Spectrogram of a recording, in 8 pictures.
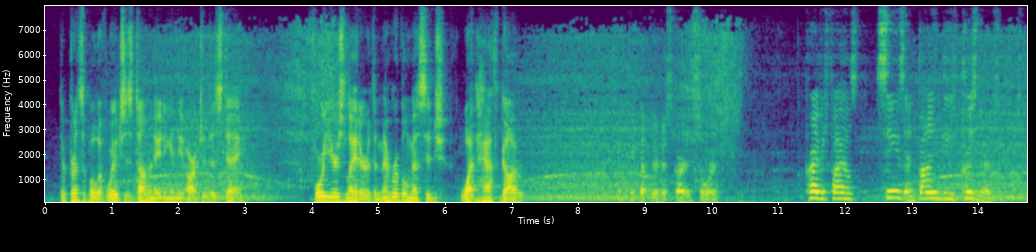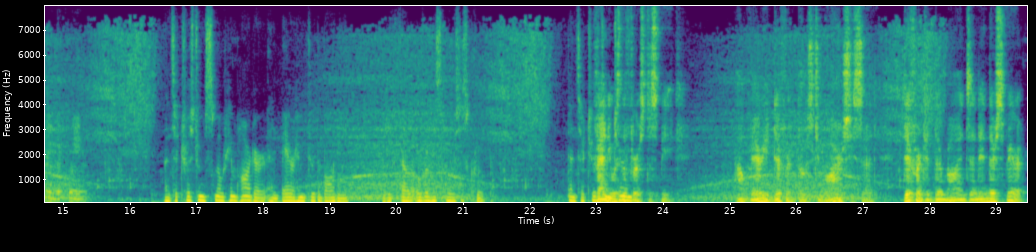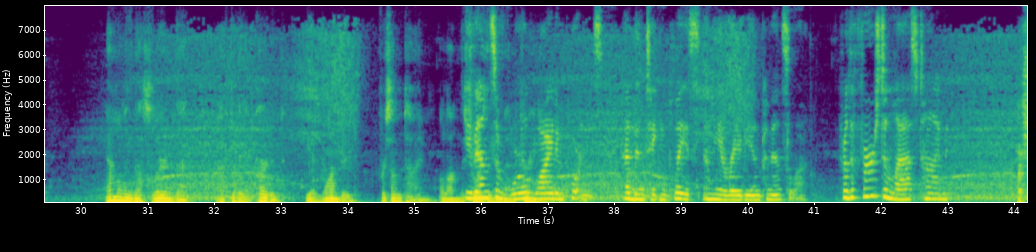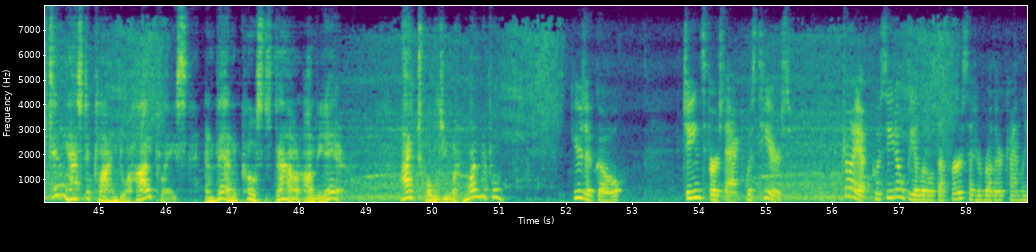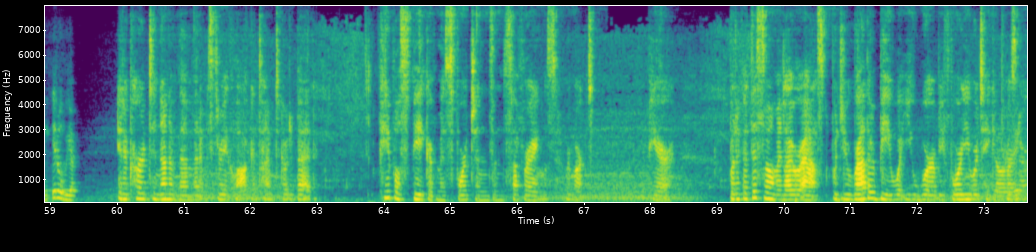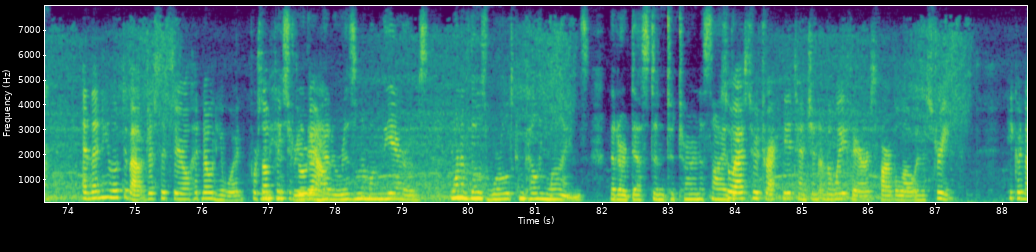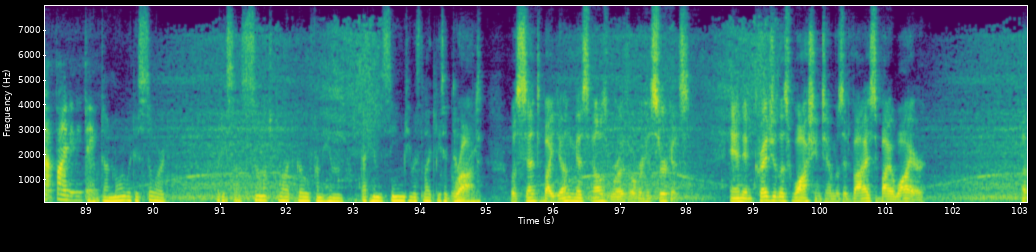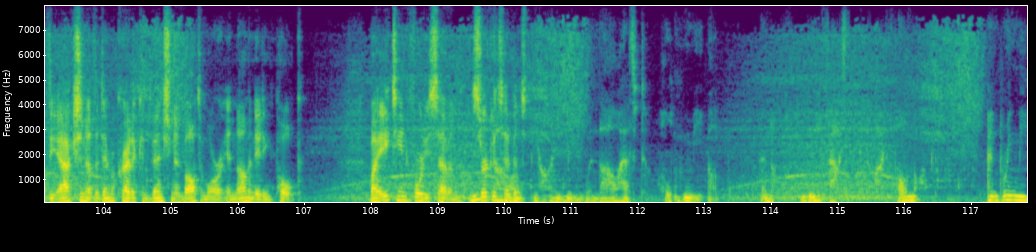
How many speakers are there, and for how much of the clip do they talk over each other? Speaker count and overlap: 9, about 5%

